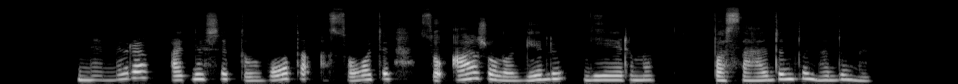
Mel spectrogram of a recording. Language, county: Lithuanian, Vilnius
